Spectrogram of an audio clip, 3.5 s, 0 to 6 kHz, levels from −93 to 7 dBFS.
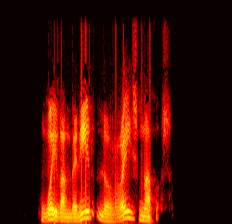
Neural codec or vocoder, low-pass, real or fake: none; 5.4 kHz; real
